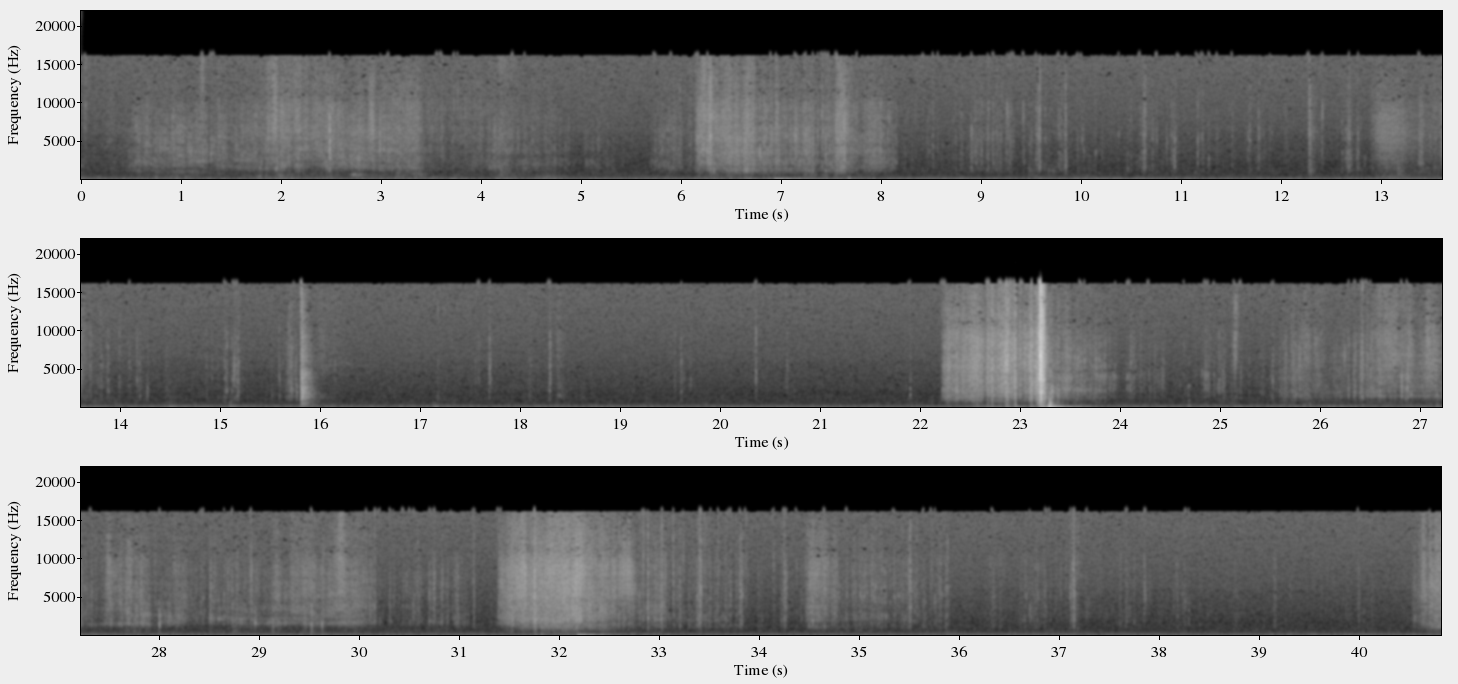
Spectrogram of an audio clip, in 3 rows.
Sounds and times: Snapping Rubber Gloves 22.2 - 36.0

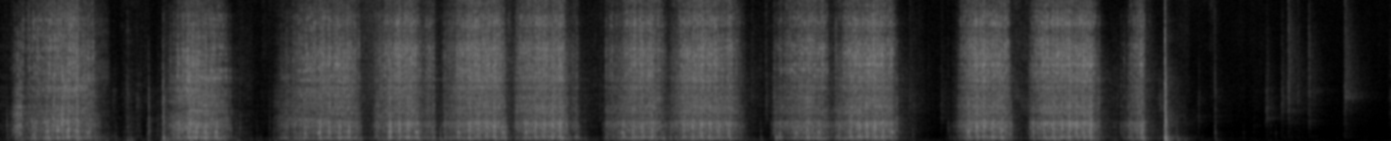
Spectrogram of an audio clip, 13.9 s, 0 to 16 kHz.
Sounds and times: Pulling power cable 0.0 - 11.9

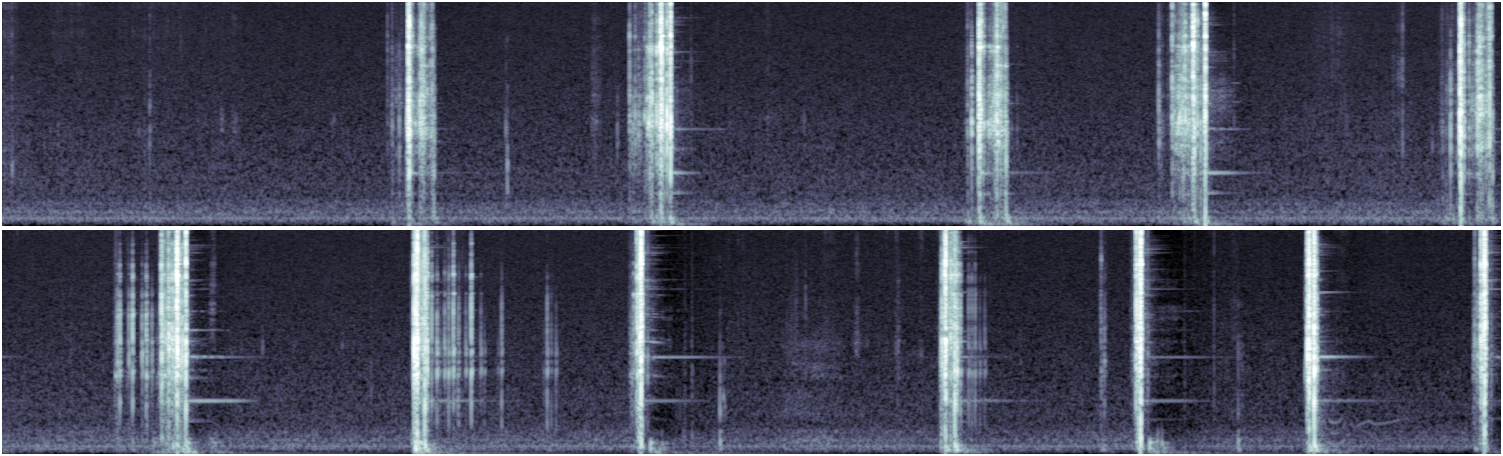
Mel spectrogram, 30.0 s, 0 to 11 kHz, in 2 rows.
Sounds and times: Racking and releasing a Glock 17's slide 3.9 - 4.4
Racking and releasing a Glock 17's slide 6.3 - 6.8
Racking and releasing a Glock 17's slide 9.7 - 10.1
Racking and releasing a Glock 17's slide 11.7 - 12.2
Racking and releasing a Glock 17's slide 14.5 - 14.9
Racking and releasing a Glock 17's slide 16.2 - 17.0
Racking and releasing a Glock 17's slide 19.1 - 19.8
Racking and releasing a Glock 17's slide 24.4 - 24.7

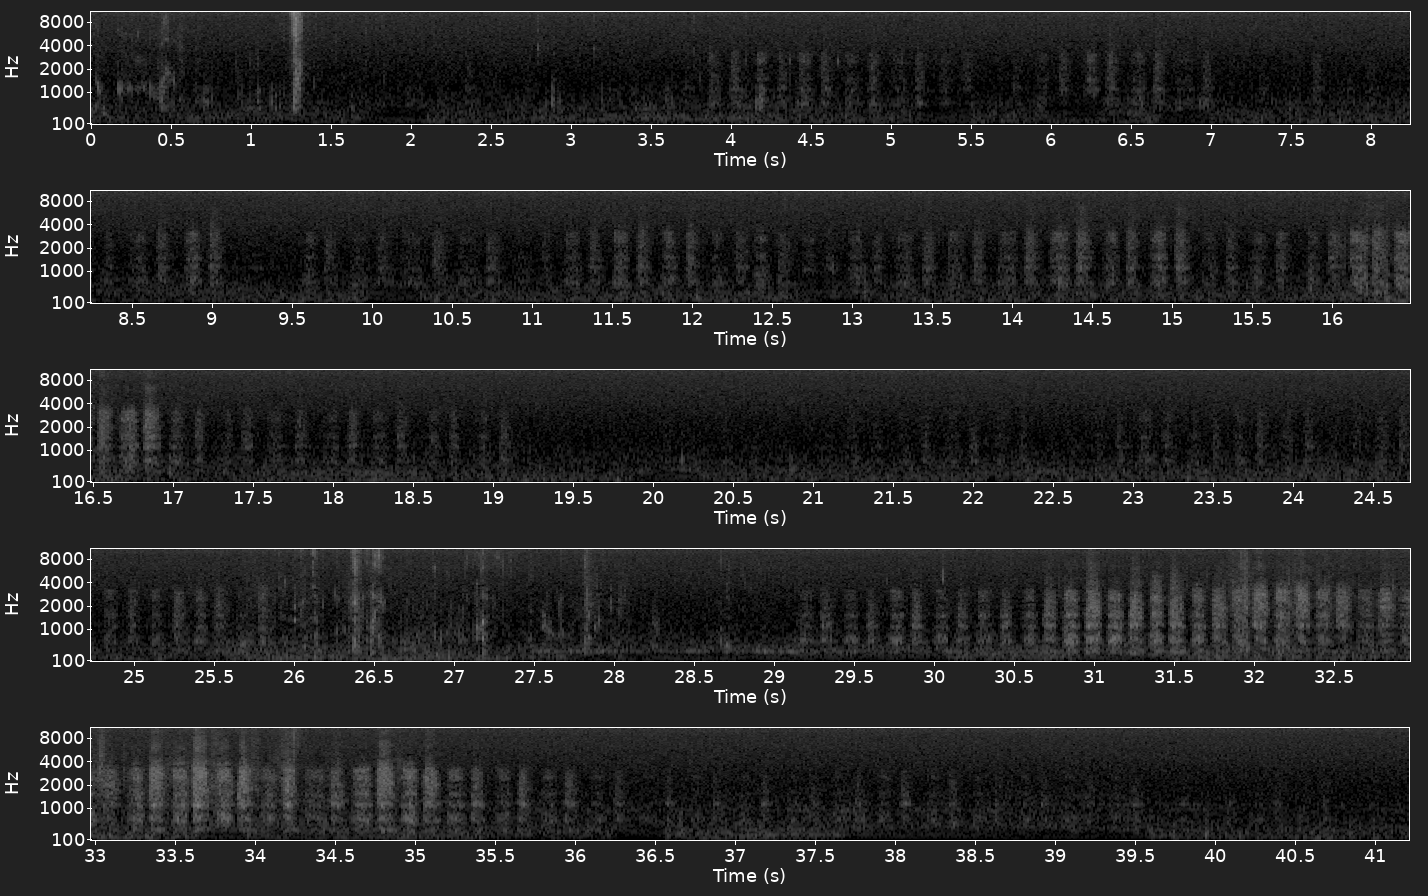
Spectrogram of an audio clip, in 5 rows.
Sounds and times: Small Dog Panting 2.8 - 19.8
Small Dog Panting 20.4 - 41.2

